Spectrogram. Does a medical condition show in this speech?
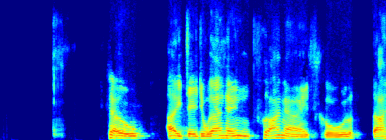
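Yes: cerebral palsy with dysarthria.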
